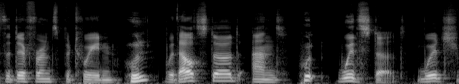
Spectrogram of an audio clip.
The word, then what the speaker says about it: stød: The soft D, or blødt D, as in the final sound of the word Stød. Now you've heard how it's supposed to be pronounced, let's take a closer look at this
